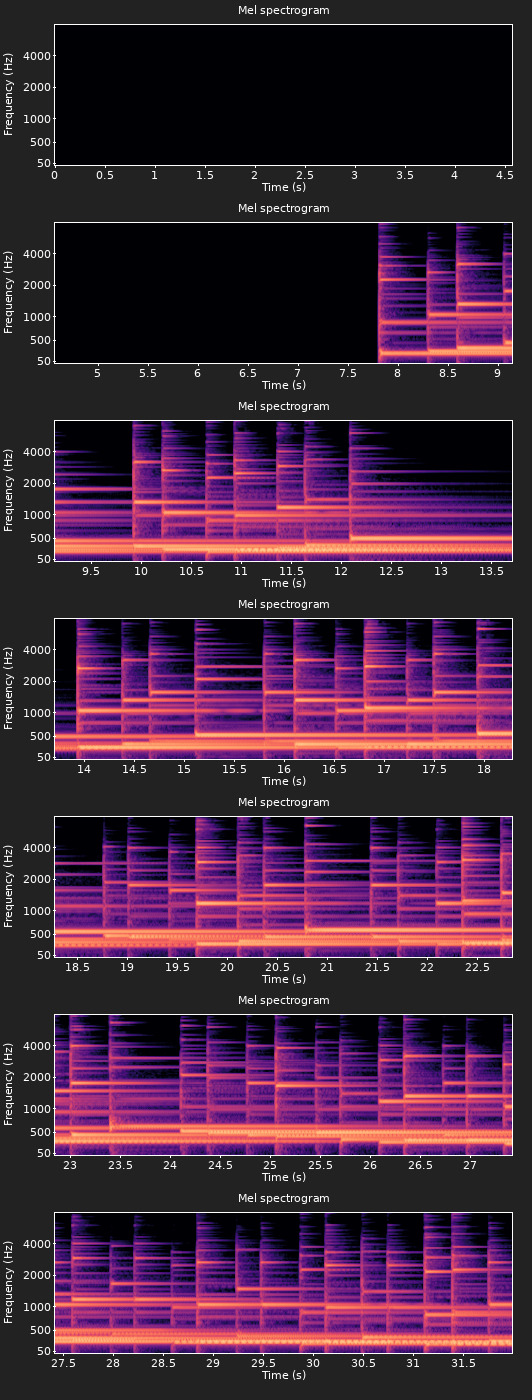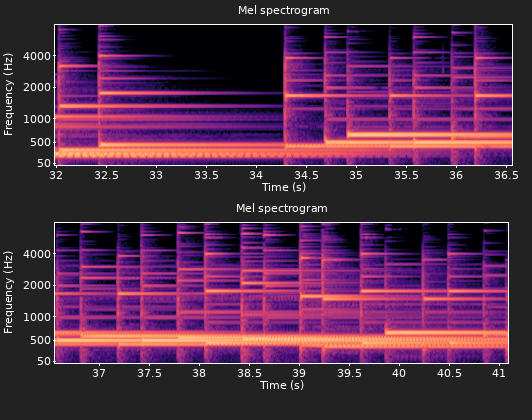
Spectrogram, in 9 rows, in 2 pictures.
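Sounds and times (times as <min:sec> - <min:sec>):
vibraphone: 0:07.8 - 0:13.2, 0:14.0 - 0:41.0.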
